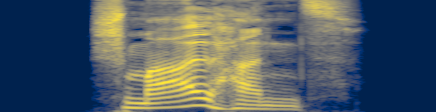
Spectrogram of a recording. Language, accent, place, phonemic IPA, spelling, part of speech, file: German, Germany, Berlin, /ˈʃmaːlˌhans/, Schmalhans, noun, De-Schmalhans.ogg
- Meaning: someone who is miserly and avaricious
